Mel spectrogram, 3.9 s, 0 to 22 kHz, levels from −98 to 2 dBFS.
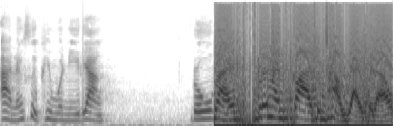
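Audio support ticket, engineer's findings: Damaged data in a compressed stream, 0.84 s. Brief glitch. Probable component: decoder input. Corrupted frame bytes, so the decoder misreads the frame, loses sync and skips to the next valid header.

Stuck bit, 2.15 s to end of clip. Distortion on speech. Gaps fill with noise. Likely cause: faulty data line or converter holding one bit fixed, so about half of the samples are offset by that bit's weight.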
